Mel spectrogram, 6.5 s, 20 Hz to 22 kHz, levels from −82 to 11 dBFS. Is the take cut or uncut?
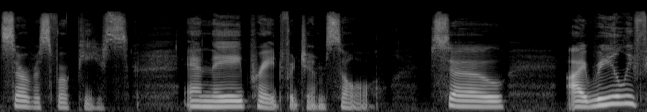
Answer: uncut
